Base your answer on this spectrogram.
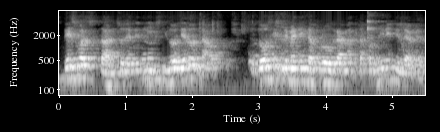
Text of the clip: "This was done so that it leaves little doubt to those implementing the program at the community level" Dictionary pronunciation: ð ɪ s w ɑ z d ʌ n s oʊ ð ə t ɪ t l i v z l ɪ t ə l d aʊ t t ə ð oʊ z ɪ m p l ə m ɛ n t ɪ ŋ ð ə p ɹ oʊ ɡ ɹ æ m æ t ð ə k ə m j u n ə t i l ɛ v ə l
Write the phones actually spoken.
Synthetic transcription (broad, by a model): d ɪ s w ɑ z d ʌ n s oʊ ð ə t ɪ t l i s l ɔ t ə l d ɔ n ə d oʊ s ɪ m p l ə m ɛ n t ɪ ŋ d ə p ɹ oʊ ɡ ɹ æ m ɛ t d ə k ə m j u n ə t i l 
